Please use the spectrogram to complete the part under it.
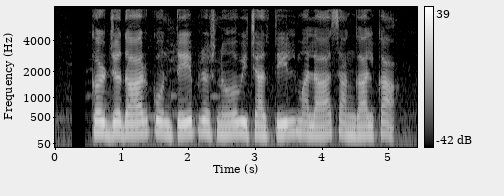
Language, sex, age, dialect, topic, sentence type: Marathi, male, 18-24, Northern Konkan, banking, question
